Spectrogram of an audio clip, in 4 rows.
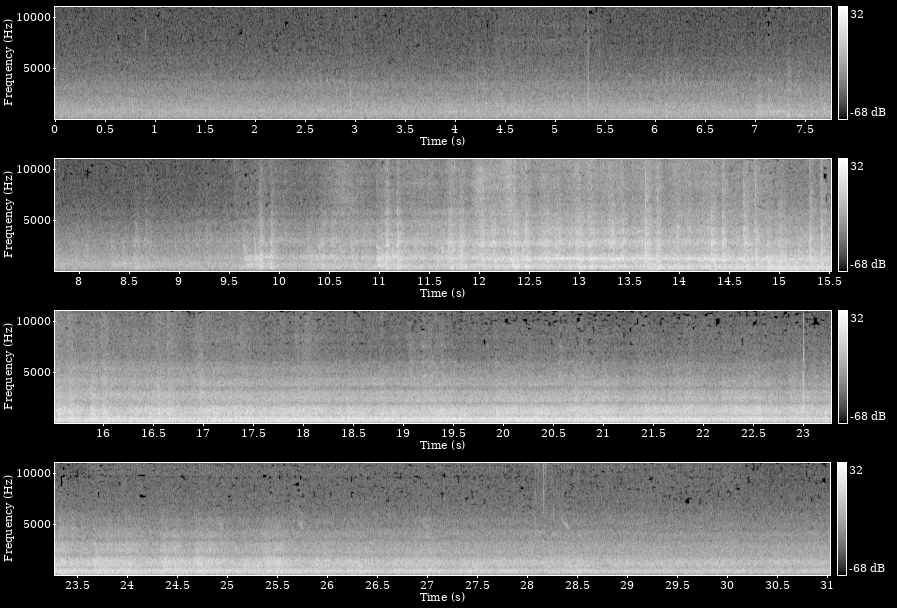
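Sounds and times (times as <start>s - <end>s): train rumbling on bridge: 0.0s - 31.0s
train wheels clicking over joints: 6.8s - 30.3s.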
